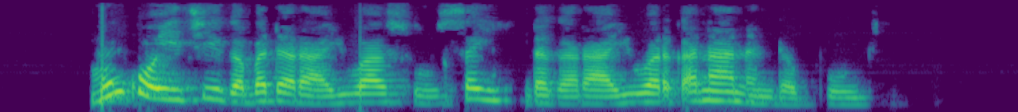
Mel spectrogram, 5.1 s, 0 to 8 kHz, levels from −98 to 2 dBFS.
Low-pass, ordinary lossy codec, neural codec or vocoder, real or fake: 7.2 kHz; MP3, 48 kbps; none; real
